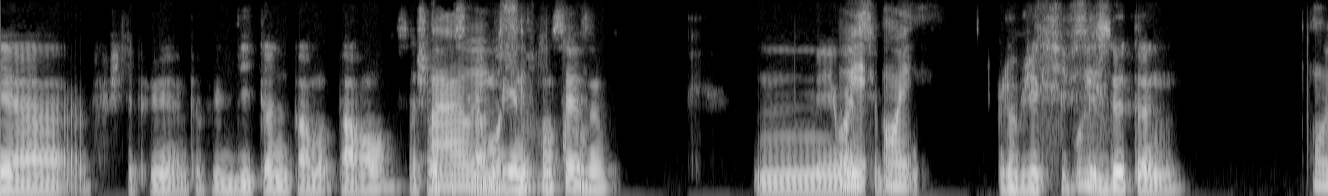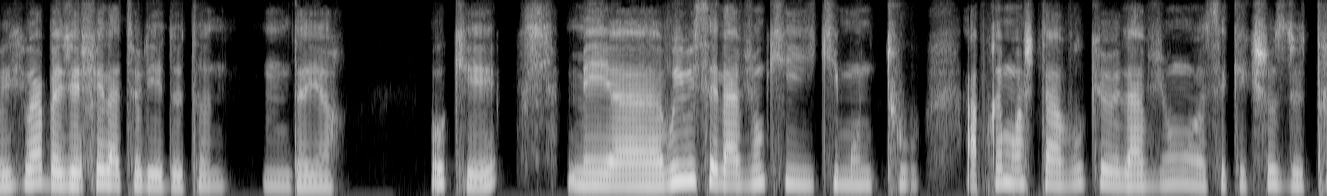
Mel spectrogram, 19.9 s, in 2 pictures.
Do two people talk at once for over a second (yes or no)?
yes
